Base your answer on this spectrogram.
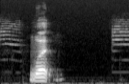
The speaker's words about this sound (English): He literally looked at me and went like, meow.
